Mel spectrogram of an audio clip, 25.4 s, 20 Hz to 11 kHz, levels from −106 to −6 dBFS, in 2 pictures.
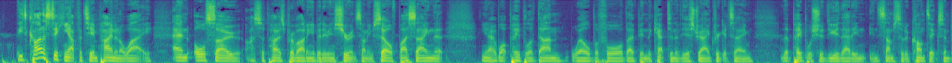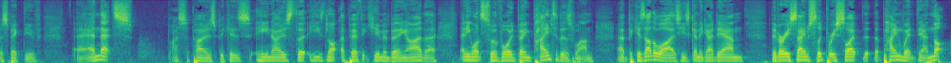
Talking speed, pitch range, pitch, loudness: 225 wpm, 100-120 Hz, 110 Hz, -20 LUFS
